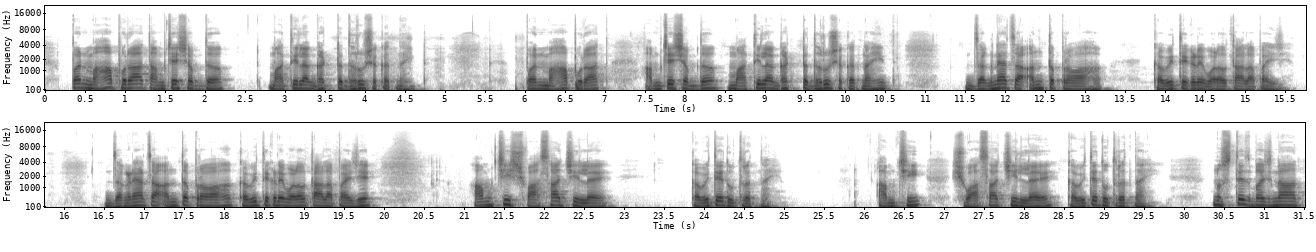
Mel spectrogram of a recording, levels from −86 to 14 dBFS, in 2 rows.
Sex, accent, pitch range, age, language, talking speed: male, native, 115-145 Hz, 40-59, Marathi, 85 wpm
